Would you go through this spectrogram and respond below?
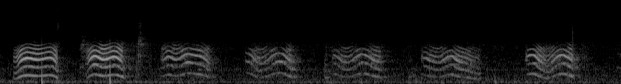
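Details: Four-day-old German Shepherd puppy: a steady series of high, arched whining squeaks, each rising then falling, about one every 0.7 seconds, over a soft room hiss.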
